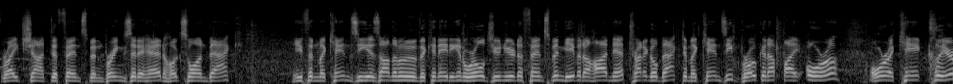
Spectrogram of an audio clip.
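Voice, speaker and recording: High bright-voiced man calling hockey play-by-play. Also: slight background noise. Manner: rapid clipped calls of each pass and shot. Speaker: play-by-play announcer. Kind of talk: live hockey play-by-play commentary.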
